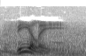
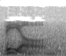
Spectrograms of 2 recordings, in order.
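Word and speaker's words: Veale: And there was a big left-hander with the Pittsburgh Pirates who said his name was Bob Veely. Strike two pitch to Tony outside. And then after he had been around the league for a couple of years, he pronounced it Veal.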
